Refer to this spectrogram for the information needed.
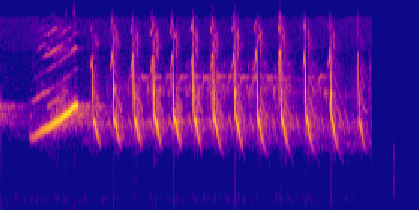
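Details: A Northern Cardinal song of clear, widely ranging pitch: one clear upslurred whistle, then a quick run of about a dozen sharp, downslurred whistled notes, roughly five per second.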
